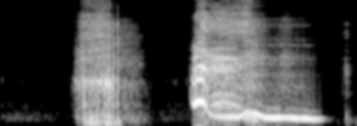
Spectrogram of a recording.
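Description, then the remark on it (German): A voice imitates a loud snore: a short rasping inhale, a brief pause, then a longer voiced, groaning exhale that slides down in pitch. No other talking. “Welches Geräusch machen viele Menschen im Schlaf? …! Laut schnarchen?”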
